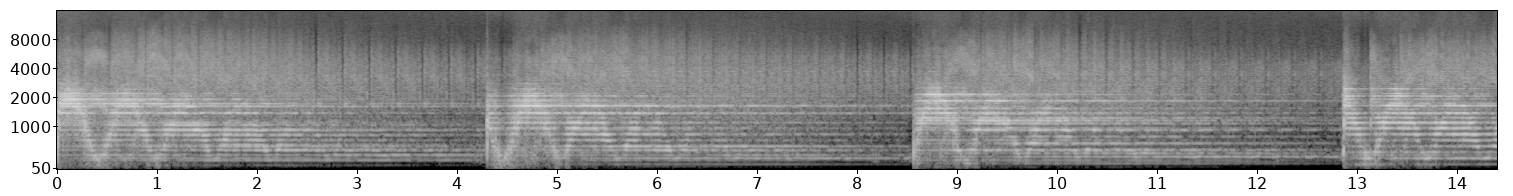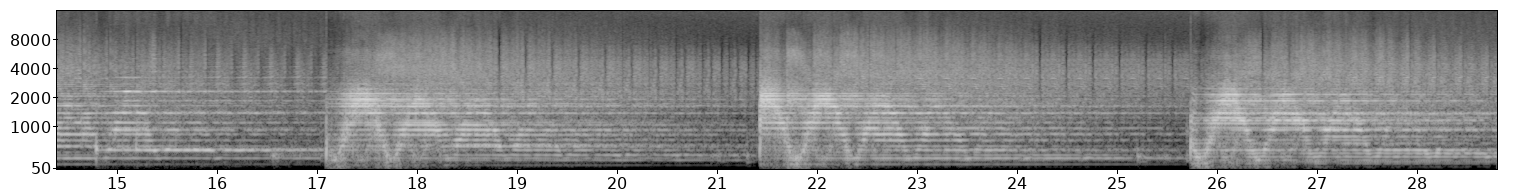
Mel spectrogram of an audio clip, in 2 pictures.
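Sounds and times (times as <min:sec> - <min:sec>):
clavinet with tape delay: 0:00.0 - 0:07.5, 0:08.6 - 0:12.2, 0:12.9 - 0:28.7.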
